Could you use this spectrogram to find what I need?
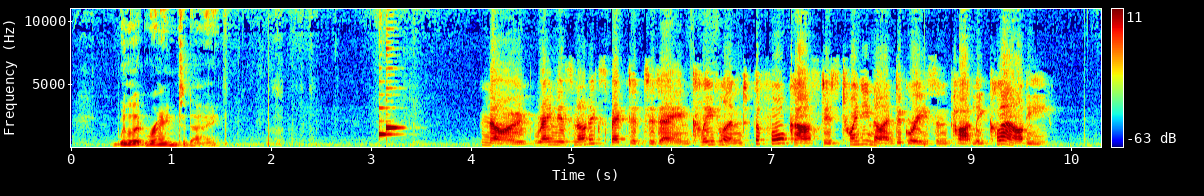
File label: Google Now Voice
